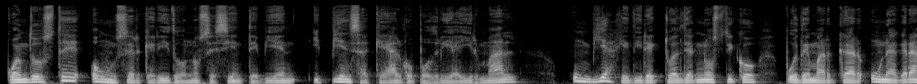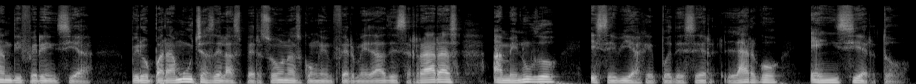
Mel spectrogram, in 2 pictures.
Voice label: locutor venezuela venezuelan voiceover; locutor venezolano

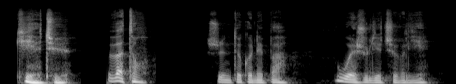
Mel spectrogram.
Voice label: locutor frances doblaje french dubbing

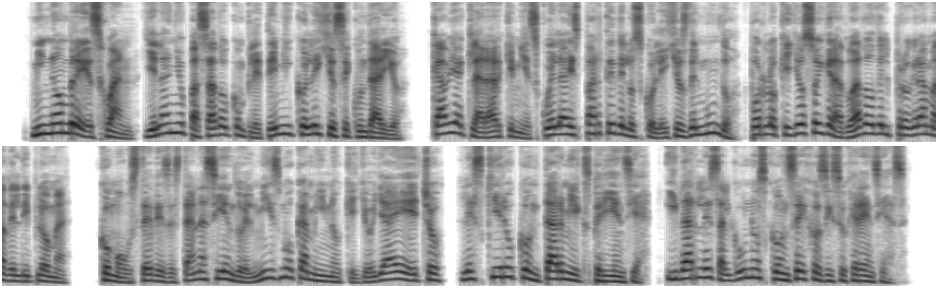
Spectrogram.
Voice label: locutor ecuador ecuadorian voiceover; locutor de Ecuador

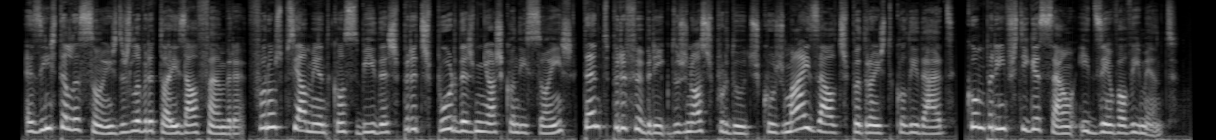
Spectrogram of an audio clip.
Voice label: portuguese voiceover locutora portuguesa

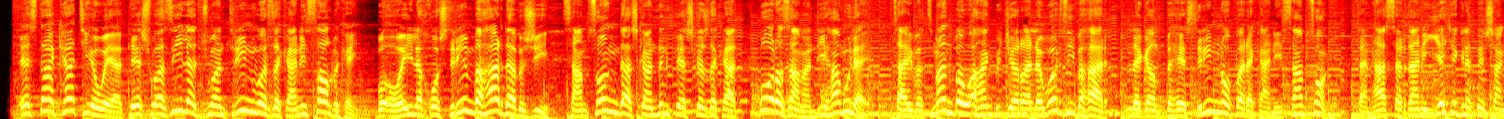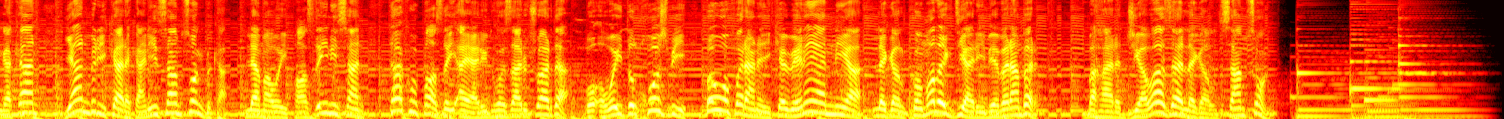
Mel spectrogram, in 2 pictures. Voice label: male talent voiceover kurdish kurdo sorani

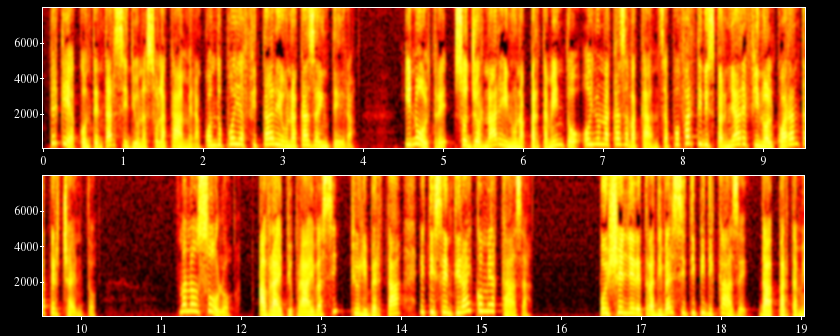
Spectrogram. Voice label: locutora italiana italian voiceover; dub voice actress

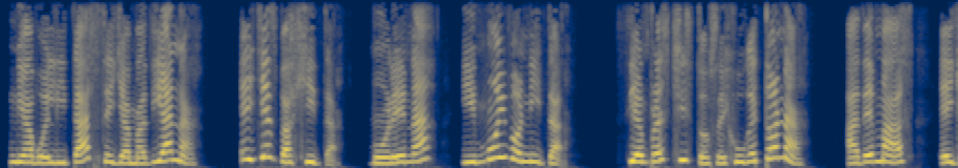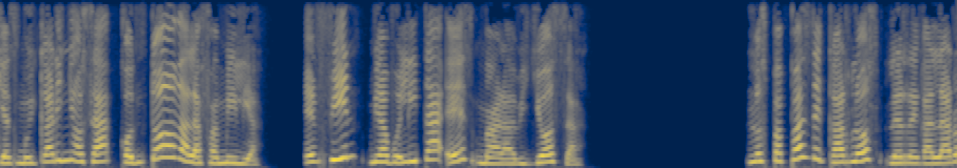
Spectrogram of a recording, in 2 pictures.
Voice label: locutora nina mexican child voiceover; locutora niña de México

